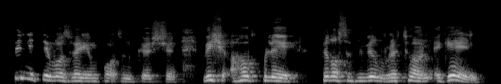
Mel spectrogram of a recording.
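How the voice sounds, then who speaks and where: A man talks at a very fast pace with a fairly high pitch. He has ordinary pitch variation and an Azerbaijani accent. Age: 60s. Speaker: artist and philosopher. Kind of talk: podcast conversation. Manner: halting.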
